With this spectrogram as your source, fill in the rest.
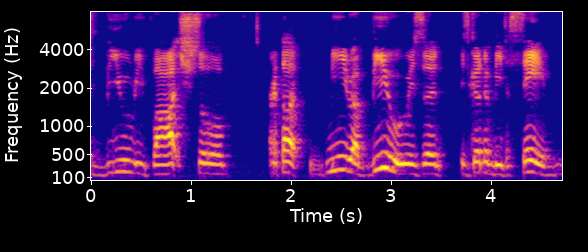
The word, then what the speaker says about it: Mirabeau: And fortunately, that isn't the only word that I pronounce it correctly for the Monaco corners. So, yay me! The next one is Mirabeau. No, Mirabeau. No, Mirabeau. Yeah, sorry, Mirabeau.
